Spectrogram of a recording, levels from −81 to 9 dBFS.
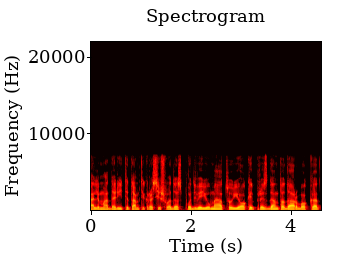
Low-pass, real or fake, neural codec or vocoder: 7.2 kHz; real; none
